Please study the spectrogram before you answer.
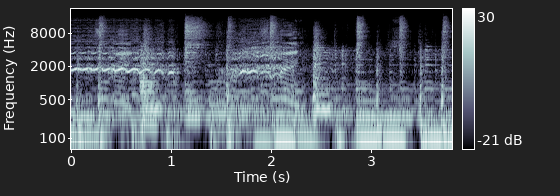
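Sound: horse neighing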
